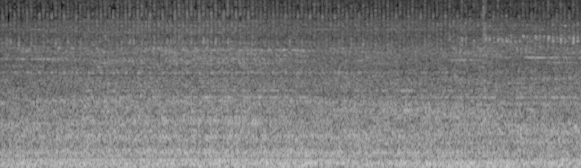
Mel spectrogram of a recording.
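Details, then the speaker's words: Skoda Kushaq, about one year old, idling parked with cabin mic: constant grumbly engine drone clearly audible inside the cabin, louder than it should be; owner blames lack of insulation (cost cutting). No distinct knock. "Guys, engine is quite noisy. Like आप भी जब भी red light पे गाड़ी park करते हैं और जब भी आप किसी भी जगह पे गाड़ी पार्क करेंगे और गाड़ी आपकी स्टार्ट है, तो आपको केबिन के अंदर भी थोड़ी थोड़ी इंजन की आवाज सुनाई देगी, because there is no insulation."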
